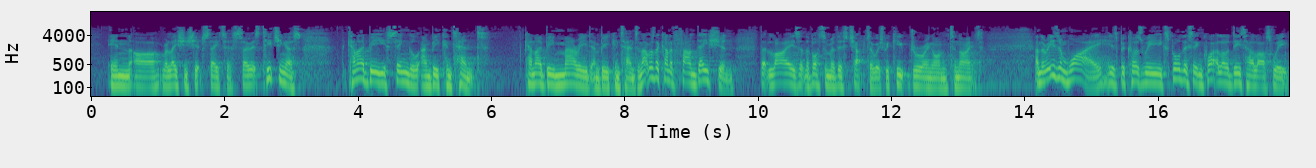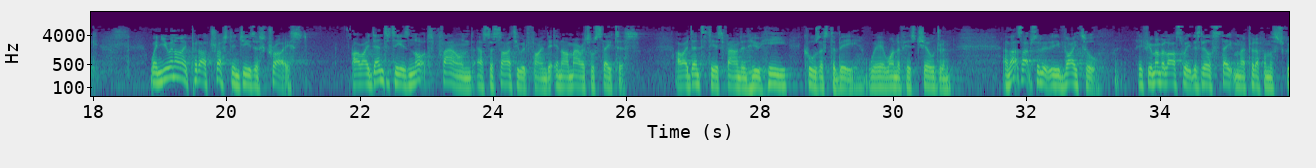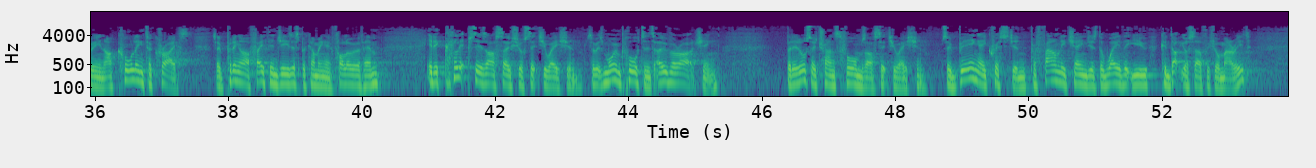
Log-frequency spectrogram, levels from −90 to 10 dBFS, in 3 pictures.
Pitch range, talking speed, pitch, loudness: 110-135 Hz, 185 wpm, 120 Hz, -20 LUFS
